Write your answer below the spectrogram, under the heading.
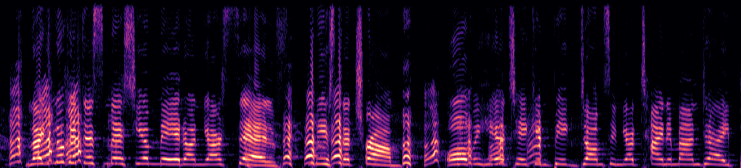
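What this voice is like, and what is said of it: Put-on accent, poorly done. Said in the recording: “That's a terrible Mexican accent. ... That's a very good Irish one, though”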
